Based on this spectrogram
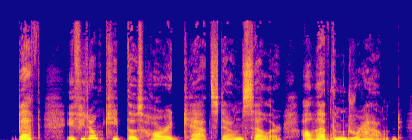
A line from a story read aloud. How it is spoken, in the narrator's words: exclaimed Meg, angrily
